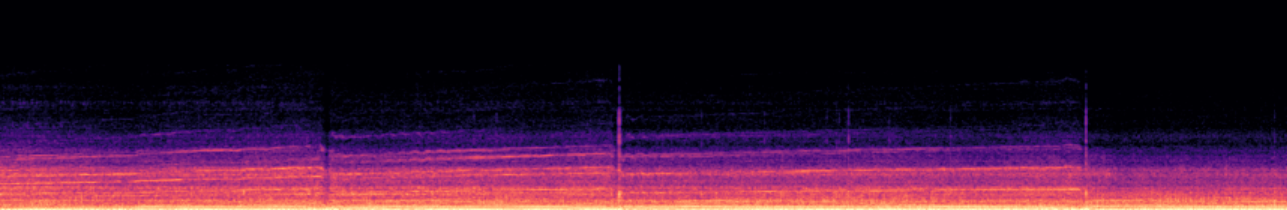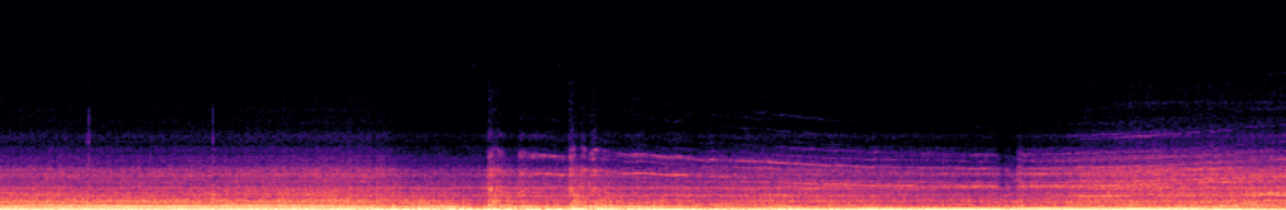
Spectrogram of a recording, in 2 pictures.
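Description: Race car engine heard from inside the cabin, accelerating hard: the note climbs and drops sharply at each of three upshifts. About two-thirds in it falls away through a quick run of downshifts, then climbs again.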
